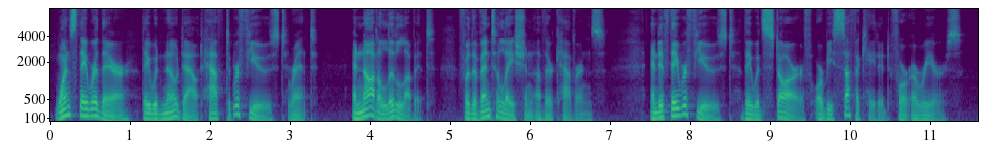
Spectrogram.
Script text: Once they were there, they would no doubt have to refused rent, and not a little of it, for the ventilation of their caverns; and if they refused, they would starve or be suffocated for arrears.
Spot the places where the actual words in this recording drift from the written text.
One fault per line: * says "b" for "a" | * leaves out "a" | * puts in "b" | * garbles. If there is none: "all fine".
all fine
